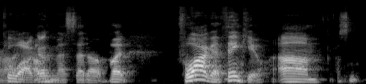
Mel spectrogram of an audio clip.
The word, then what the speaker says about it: Fuaga: can't remember how to say his name uh fuga I don't know messed that up but fuaga thank you um not not too far out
